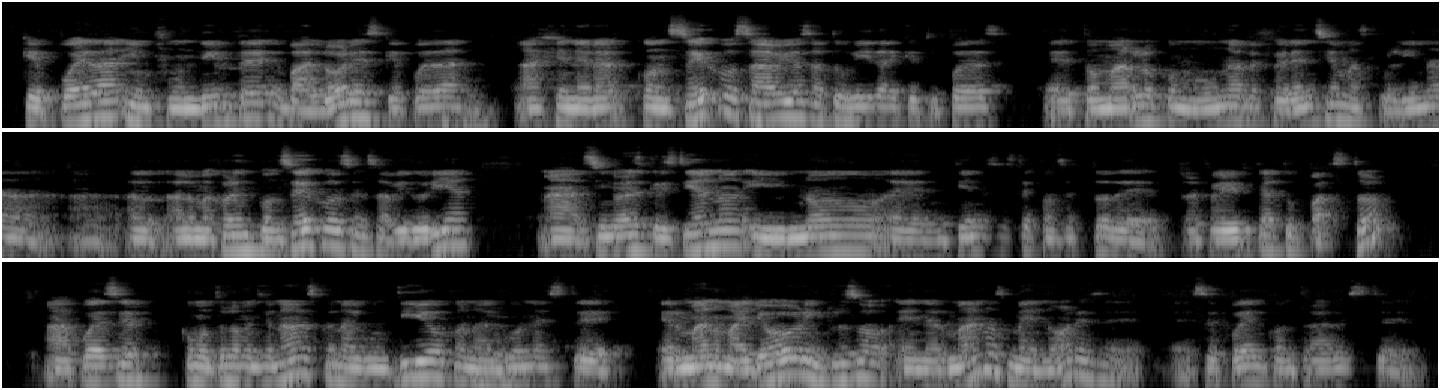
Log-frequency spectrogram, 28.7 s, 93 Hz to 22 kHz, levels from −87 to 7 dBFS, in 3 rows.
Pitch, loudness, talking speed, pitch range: 115 Hz, -34 LUFS, 150 wpm, 110-125 Hz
